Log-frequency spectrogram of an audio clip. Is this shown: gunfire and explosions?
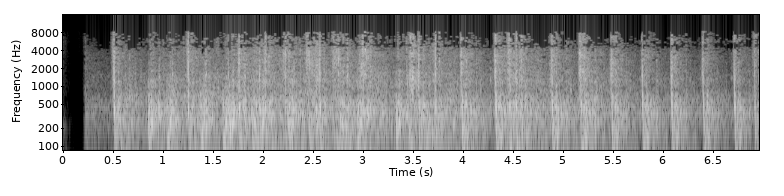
yes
